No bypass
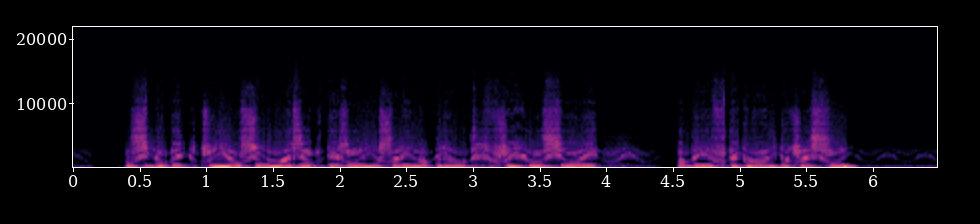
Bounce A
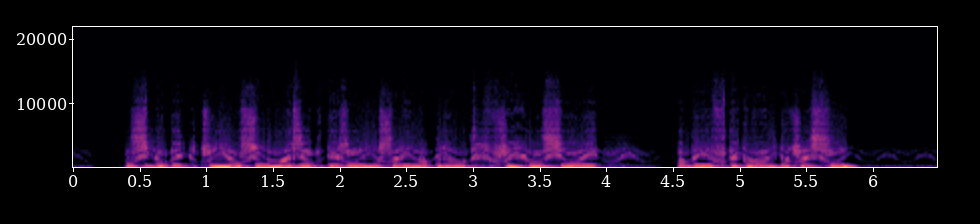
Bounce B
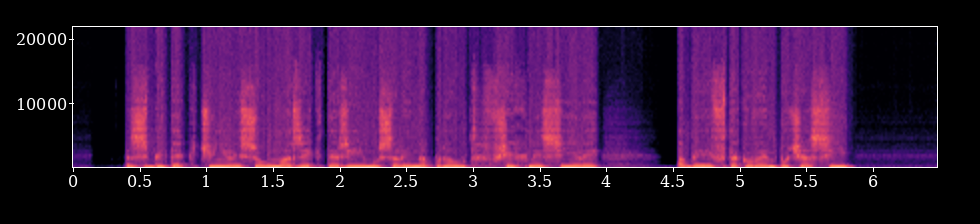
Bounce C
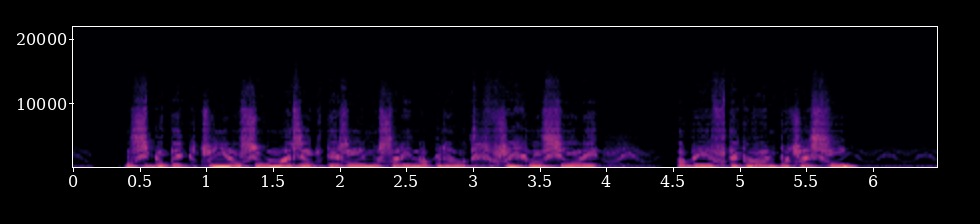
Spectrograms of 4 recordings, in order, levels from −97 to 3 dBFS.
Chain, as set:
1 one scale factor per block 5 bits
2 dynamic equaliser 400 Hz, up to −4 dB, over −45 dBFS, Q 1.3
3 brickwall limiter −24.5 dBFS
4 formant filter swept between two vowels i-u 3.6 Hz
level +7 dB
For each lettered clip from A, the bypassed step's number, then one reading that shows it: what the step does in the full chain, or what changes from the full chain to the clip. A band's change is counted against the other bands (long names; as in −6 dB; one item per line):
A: 2, 500 Hz band +3.0 dB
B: 4, 125 Hz band +7.0 dB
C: 1, distortion level −23 dB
